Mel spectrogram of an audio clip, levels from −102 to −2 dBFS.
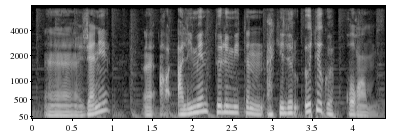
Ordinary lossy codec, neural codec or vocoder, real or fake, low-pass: none; none; real; 7.2 kHz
